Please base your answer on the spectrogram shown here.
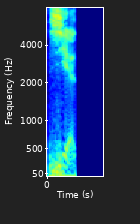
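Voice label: "xie", Mandarin Chinese, neutral tone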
